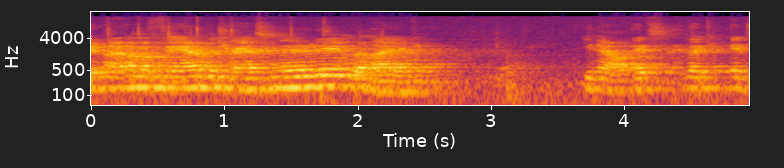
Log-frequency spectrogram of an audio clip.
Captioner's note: wincing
